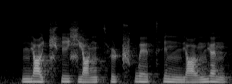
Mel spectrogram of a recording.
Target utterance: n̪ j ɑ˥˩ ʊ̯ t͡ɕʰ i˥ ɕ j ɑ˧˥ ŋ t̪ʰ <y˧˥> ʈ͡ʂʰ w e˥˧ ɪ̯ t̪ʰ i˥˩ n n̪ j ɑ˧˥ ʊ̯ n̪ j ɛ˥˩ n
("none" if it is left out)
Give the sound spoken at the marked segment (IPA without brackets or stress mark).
y˧˥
